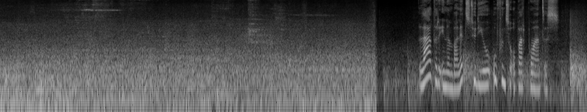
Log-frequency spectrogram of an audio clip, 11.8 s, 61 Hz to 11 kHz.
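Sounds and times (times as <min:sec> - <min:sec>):
overcrowded metro train rumbling, heard from inside the car: 0:00.0 - 0:07.6
faint high-pitched metro train wheel squeals: 0:01.5 - 0:02.5
speech: 0:08.4 - 0:11.6.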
